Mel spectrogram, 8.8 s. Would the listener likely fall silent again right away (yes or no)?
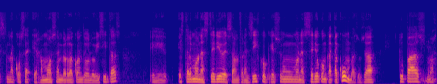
yes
